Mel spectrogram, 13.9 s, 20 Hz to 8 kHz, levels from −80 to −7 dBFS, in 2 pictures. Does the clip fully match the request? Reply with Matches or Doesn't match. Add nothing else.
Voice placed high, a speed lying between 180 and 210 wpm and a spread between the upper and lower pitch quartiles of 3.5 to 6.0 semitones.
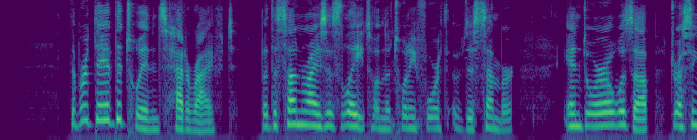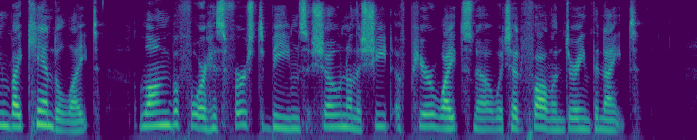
Matches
